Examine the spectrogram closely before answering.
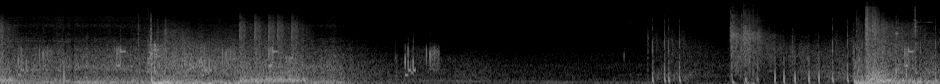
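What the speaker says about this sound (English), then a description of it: "That thing's firing machine guns up." Bursts of machine gun fire and distant explosions in a winter war video game, with dense rattling volleys at the start and end around sparser sharp shots.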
